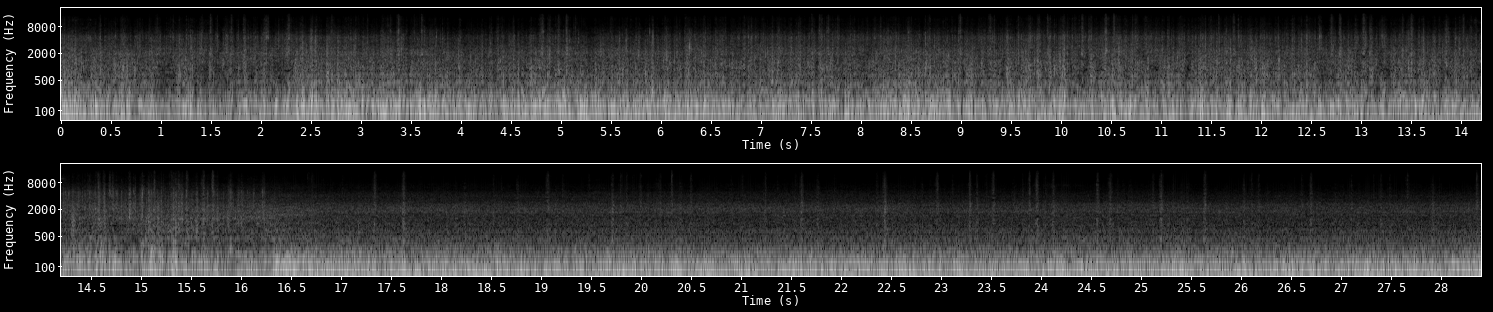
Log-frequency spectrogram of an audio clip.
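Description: Wind and road noise of a car driving at speed, heard from inside the cabin: a loud rushing hiss that drops away about halfway through, leaving a lower steady rumble.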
